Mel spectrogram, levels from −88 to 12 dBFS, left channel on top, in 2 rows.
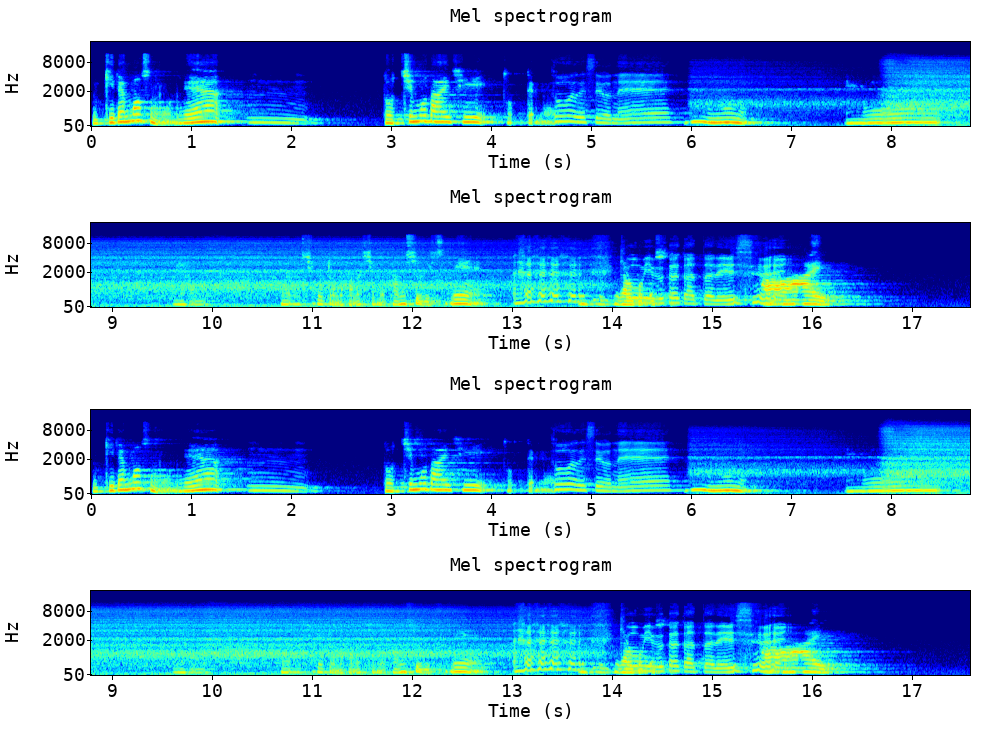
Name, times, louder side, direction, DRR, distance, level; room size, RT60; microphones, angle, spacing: voice 1, 0.1-1.3 2.9-3.9 4.4-4.6 6.0-6.6 7.5-8.5 9.6-9.9 10.7-12.7 13.7-14.2 15.5-16.2, left 2 dB, 50° left, 7 dB, 0.9 m, -23 dB
voice 2, 1.6-2.3 4.6-5.8 13.0-15.8, equal, 10° right, 12 dB, 0.9 m, -31 dB
sound 1, 6.0-13.9, right 2 dB, 35° right, 3.2 m, -39 dB
24.0 x 18.5 x 9.7 m, 1.3 s
head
